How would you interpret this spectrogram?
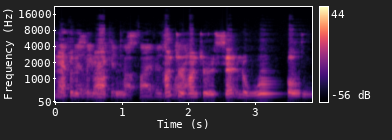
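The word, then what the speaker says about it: Hunter × Hunter: next is number five number five hunter it's pronounced hunter hunter even though spell hunter x hunter this is the 2011.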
